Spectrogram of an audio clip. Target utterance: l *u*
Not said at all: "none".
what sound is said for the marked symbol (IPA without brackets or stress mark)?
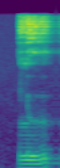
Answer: ɯ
